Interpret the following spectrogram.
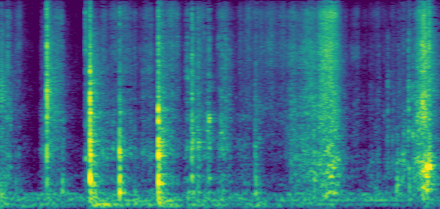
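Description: A cardboard product box handled and opened by hand: a series of light taps and clicks, then a rubbing, sliding noise around three seconds in as a hard plastic carrying case is drawn out of the box.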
